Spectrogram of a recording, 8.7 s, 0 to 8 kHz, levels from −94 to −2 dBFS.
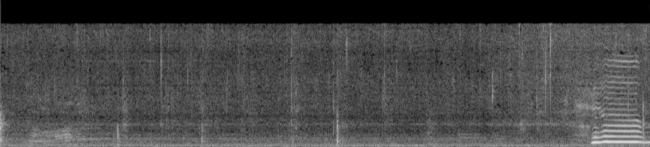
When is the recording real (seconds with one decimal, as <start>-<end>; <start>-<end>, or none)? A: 0.0-1.0; 3.0-5.0; 5.7-7.0; 7.6-8.7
